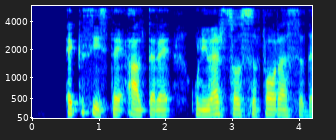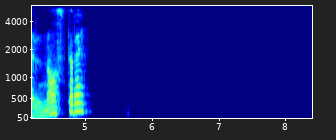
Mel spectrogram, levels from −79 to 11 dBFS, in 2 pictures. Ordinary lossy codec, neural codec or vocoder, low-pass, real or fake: AAC, 24 kbps; codec, 16 kHz, 16 kbps, FreqCodec, larger model; 5.4 kHz; fake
